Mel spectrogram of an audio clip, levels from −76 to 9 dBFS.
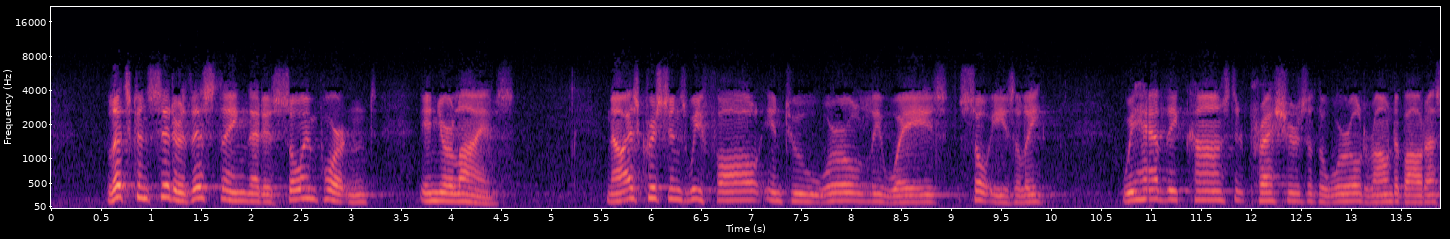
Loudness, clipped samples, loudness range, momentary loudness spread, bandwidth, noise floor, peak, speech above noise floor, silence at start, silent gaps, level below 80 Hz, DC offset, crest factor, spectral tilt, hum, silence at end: -19 LUFS; under 0.1%; 4 LU; 9 LU; 9.6 kHz; -46 dBFS; 0 dBFS; 27 dB; 0.55 s; none; -54 dBFS; under 0.1%; 20 dB; -6 dB/octave; none; 0 s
